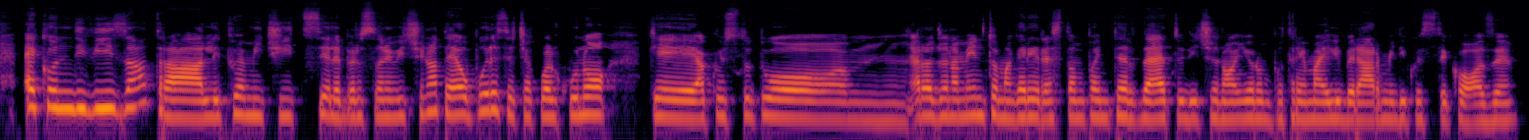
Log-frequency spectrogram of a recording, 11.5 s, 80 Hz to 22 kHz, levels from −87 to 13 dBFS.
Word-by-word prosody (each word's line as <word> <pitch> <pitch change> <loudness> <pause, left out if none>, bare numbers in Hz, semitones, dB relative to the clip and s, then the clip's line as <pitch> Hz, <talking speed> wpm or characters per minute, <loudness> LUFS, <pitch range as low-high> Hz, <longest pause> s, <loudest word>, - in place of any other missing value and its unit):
è 305 - +6
condivisa 285 +2 +4
tra 200 -1 +6
le 200 0 -2
tue 230 +3 -4
amicizie, 215 0 -6
le 200 -2 -1
persone 200 0 -4
vicino 210 +4 -6
a 255 - +1
te 225 -2 +4
oppure 255 +4 +1
se 220 -4 -7
c'è 200 0 -7
qualcuno 220 +2 +1 0.3
che 200 -2 +1
a 190 - 0
questo 205 0 -8
tuo, 195 -3 +1
mhmm, 175 -1 -14
ragionamento 210 +1 -1
magari 200 +1 0
resta 190 +1 -5
un 195 - -2
po' 205 - -4
interdetto 195 -1 +1
e - - -6
dice: 190 +1 -5
"No, 185 0 -1
io 190 +1 -1
non 190 -1 -4
potrei 185 +1 -6
mai 185 0 -1
liberarmi 185 0 -1
di 190 +1 -5
queste 185 -1 -10
cose." 175 +1 -3
200 Hz, 195 wpm, -24 LUFS, 190-215 Hz, 0.3 s, è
